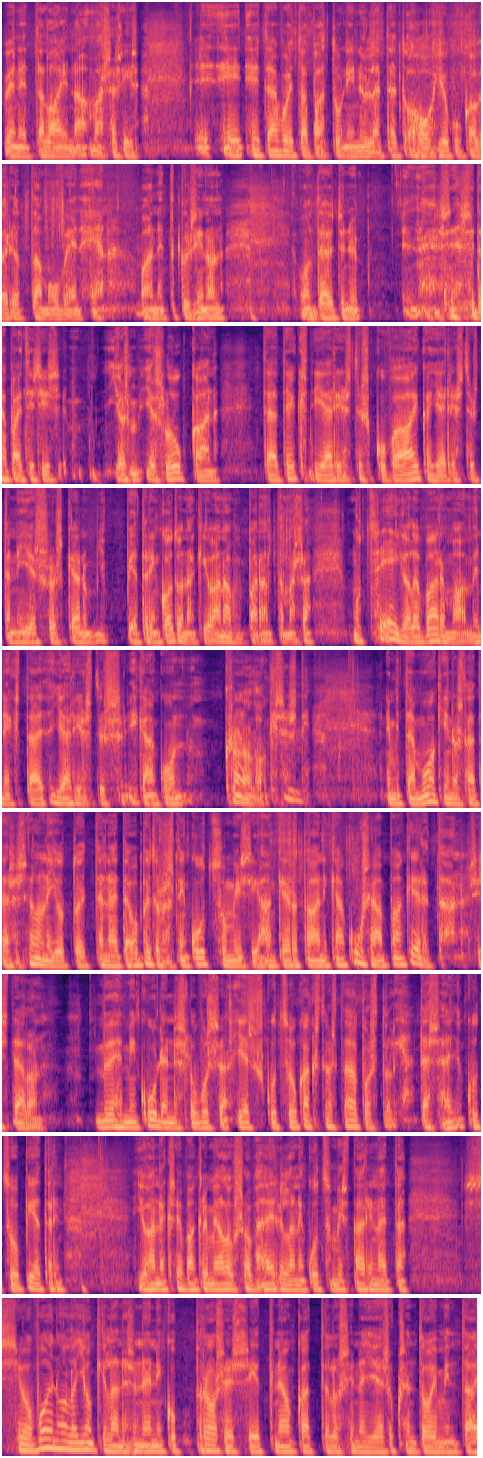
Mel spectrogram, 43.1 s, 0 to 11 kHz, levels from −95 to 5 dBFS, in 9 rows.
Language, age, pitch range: Finnish, 60-79, 100-125 Hz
